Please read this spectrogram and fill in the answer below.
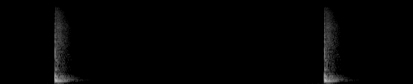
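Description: Software drum-machine hit, likely a kick, played back from a drum track. It sounds twice, about half a second in and again a little over three seconds in, each a sharp attack with a short decay.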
